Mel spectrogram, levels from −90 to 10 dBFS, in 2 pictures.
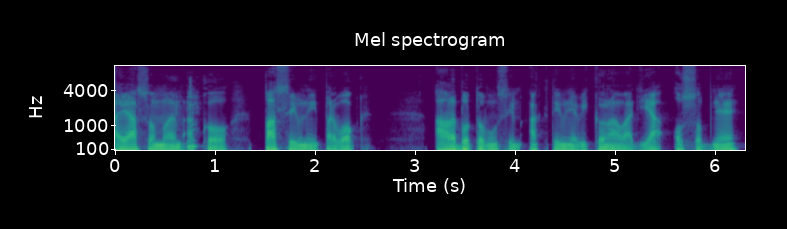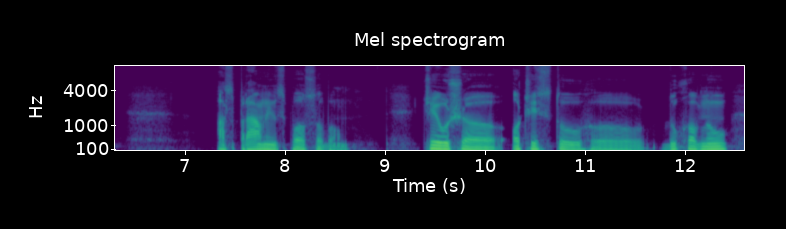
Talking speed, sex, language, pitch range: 100 wpm, male, Slovak, 85-105 Hz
